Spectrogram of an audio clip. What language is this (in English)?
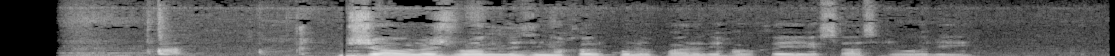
Pashto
